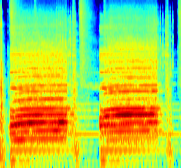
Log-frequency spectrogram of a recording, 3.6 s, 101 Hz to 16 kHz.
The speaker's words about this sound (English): But as the big hand struck 12, two tiny engine whistles popped out and made a wondrous sound.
